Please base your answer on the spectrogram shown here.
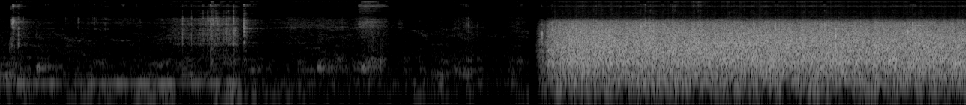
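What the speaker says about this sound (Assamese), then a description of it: "এয়া চাওকচোন কিমান বৰষুণ দিছে আমাৰ ইয়াত দেই" Heavy rain pours down loud and steady from the midpoint on, a dense, continuous hiss after a quieter stretch of faint room noise and soft movement.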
